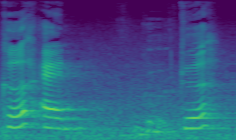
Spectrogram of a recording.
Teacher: The sound k and g are made by raising the tongue at the back of the mouth to make a complete closure. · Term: velar plosive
